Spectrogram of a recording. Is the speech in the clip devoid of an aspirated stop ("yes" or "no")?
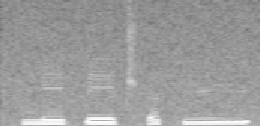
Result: no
